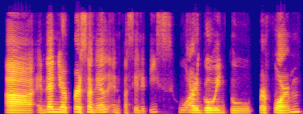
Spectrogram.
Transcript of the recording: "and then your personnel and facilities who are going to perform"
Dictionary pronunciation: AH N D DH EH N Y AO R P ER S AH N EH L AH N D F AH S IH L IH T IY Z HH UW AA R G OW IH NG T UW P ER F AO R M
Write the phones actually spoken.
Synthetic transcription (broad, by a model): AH N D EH N Y AO R P ER S AH N EH L AH N D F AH S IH L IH T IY S HH UW AA R G OW IH NG T UW P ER F AO R M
